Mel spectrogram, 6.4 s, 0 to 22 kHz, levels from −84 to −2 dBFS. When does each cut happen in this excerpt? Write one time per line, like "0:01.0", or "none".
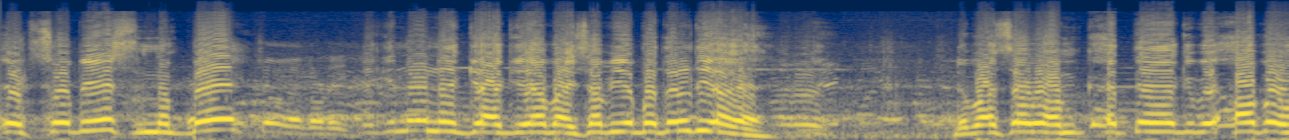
0:01.9
0:04.3

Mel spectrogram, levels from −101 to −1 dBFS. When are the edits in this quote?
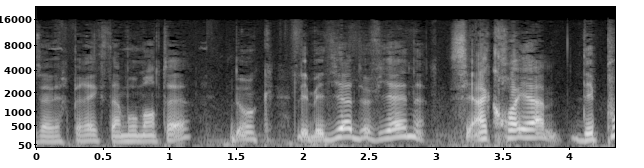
0:01.3
0:03.0

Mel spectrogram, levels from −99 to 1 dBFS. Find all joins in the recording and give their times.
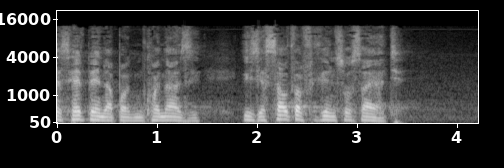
none

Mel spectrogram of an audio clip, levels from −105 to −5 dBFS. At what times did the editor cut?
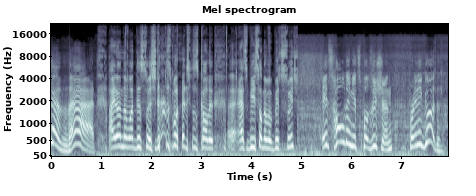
0:01.0
0:04.9

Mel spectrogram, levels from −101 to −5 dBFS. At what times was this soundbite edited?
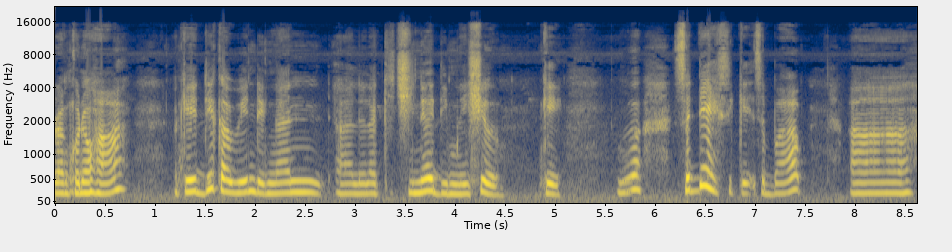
0:05.8

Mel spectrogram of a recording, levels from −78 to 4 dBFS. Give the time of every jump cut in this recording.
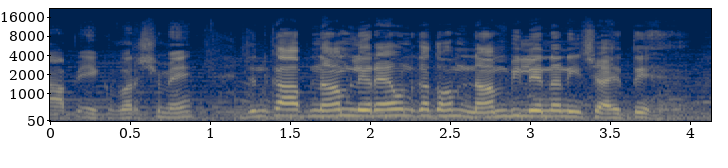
0:01.0

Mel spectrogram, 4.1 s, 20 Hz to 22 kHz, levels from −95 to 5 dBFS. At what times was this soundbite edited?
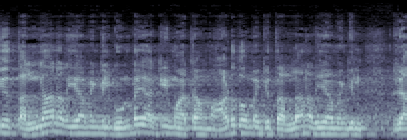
none

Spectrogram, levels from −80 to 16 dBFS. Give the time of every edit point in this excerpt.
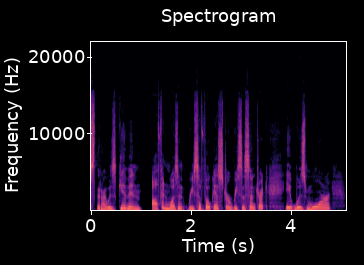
0:01.1

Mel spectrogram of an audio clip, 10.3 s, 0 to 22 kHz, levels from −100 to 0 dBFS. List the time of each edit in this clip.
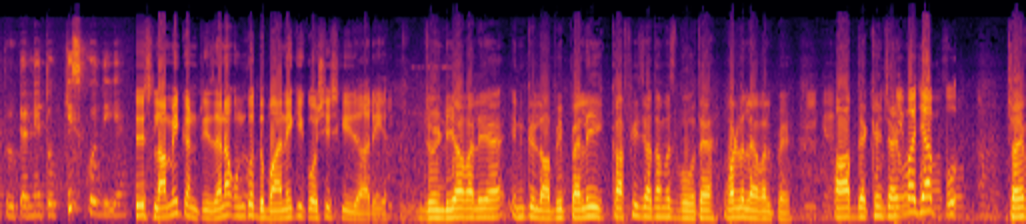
0:01.4

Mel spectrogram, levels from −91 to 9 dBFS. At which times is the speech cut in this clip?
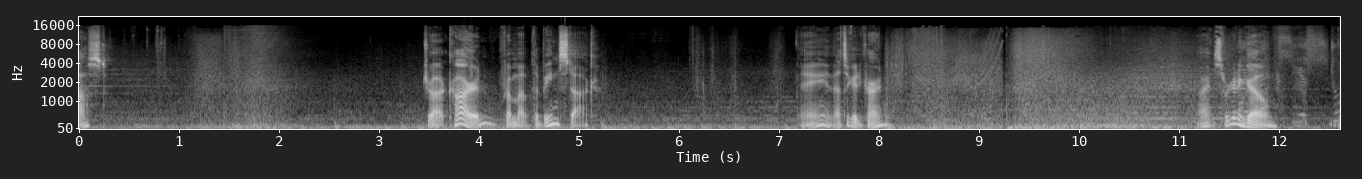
none

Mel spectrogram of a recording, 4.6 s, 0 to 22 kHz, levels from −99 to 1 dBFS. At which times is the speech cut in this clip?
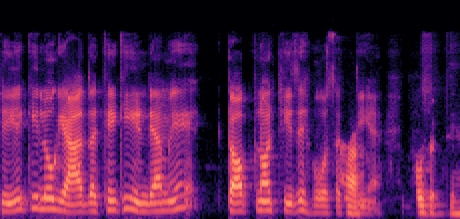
none

